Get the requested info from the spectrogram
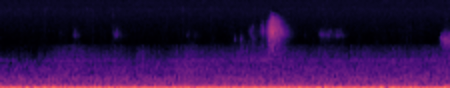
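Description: Steady low background rumble with no speech, with a few faint brief ticks and one short soft hiss near the middle.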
